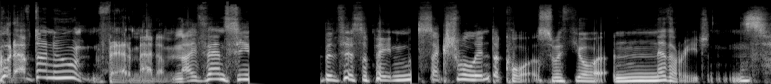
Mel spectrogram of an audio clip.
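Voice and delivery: put-on high, plummy British aristocrat accent, very proper; British royalty voice. Friend reads a lewd line in a posh British royalty accent. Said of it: "in a fancy British royalty voice".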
